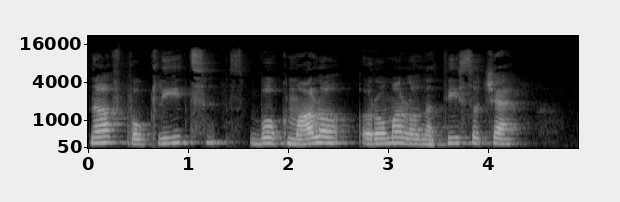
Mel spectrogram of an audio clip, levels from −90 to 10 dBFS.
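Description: Speech that carries plainly audible MP3 compression damage from start to finish, likely from an encoder running short of bits, with the sound fitting a rate near 64 kbps. Weak frequency lines drop in and out between frames, giving a watery, swirling texture with chirpy s sounds and smeared attacks. On a spectrogram this shows as speckled, blotchy gaps.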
